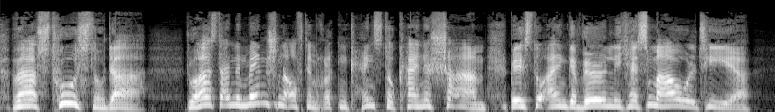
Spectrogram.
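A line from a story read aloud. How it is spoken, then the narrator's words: Thundering. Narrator (German): donnerte Bane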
